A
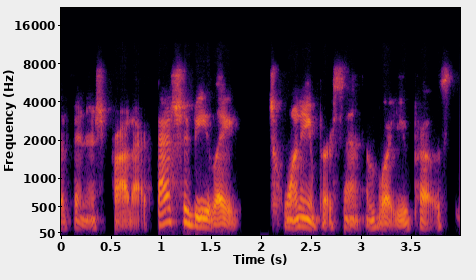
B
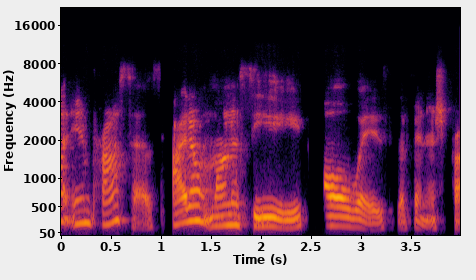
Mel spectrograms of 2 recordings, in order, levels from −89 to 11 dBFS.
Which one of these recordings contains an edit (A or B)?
B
